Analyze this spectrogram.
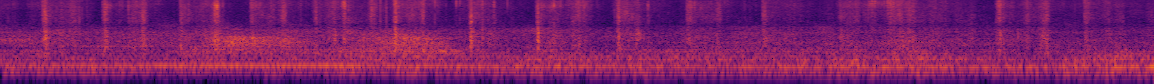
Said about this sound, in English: After my feeble attempts of defiance, the only sound heard was our footsteps in the snow.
